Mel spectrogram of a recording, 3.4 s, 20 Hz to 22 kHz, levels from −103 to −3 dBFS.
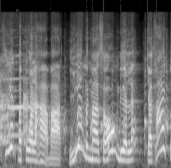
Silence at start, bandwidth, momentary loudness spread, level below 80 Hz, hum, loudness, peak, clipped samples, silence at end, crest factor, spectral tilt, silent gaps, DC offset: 0 s; 16 kHz; 6 LU; -60 dBFS; none; -15 LUFS; 0 dBFS; under 0.1%; 0 s; 14 dB; -3.5 dB/octave; none; under 0.1%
